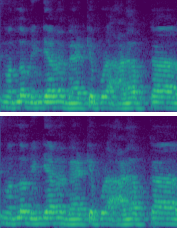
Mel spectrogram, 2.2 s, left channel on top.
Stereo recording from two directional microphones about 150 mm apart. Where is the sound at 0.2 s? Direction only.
20° left (ahead or behind).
